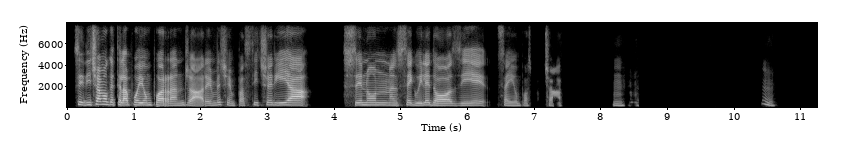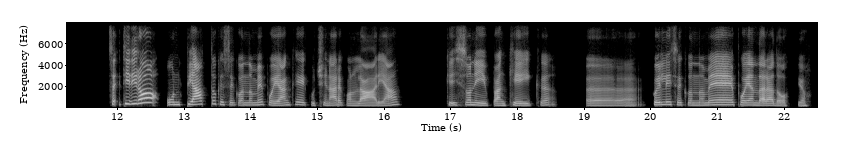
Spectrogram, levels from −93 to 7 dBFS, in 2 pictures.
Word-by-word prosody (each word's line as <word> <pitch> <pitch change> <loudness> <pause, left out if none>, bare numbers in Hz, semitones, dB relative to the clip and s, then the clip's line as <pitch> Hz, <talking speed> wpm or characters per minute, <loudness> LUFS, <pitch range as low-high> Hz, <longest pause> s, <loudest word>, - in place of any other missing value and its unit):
Sì, 240 -3 +1
diciamo 260 +5 +4
che 235 - 0
te 225 - -1
la 205 0 +8
puoi 210 0 +3
un 205 0 0
po' 210 0 +3
arrangiare, 190 -1 +3
invece 215 +4 -5
in 190 -1 -7
pasticceria 205 +1 +4 0.5
se 205 0 0
non 210 -1 -1
segui 195 -1 0
le 210 0 +1
dosi 185 0 +2
sei 165 -3 -7
un 165 - -8
po' 160 -2 -13
spacciato, 160 - -12 0.7
mh-mh. 165 -3 -16 1.9
Mh. 220 - -13 1.3
Se - - -3
ti 320 - +1
dirò 330 +4 +3 0.4
un 235 0 -4
piatto 285 +3 +2
che 245 - -8
secondo 205 -2 -7
me 225 +4 -5
puoi 205 -6 -4
anche 215 +3 -4
cucinare 195 +1 -5
con 175 -2 -9
l'aria, 165 +7 -2 0.7
che 200 -1 -6
sono 225 +2 -4
i 190 -2 -2
pancake, 185 +1 -5 0.4
ehm, 160 +6 -10
quelli 235 +2 -3
secondo 200 -4 -8
me 225 +2 +3
puoi 205 -2 -2
andare 195 -2 -1
ad 175 -2 -3
occhio. 155 +1 -10
200 Hz, 130 wpm, -20 LUFS, 185-220 Hz, 1.9 s, la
